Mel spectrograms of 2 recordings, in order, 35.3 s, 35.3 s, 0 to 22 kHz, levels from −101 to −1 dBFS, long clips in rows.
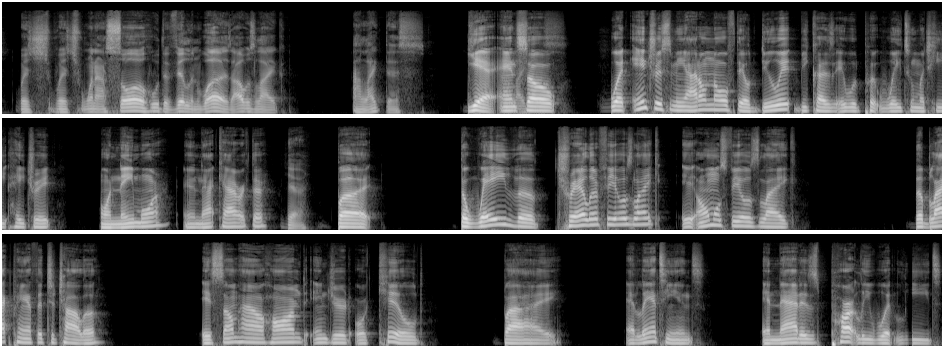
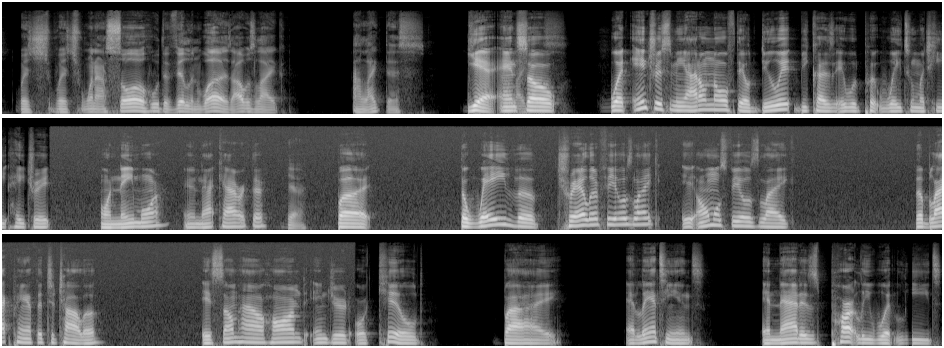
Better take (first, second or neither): first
